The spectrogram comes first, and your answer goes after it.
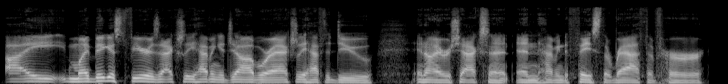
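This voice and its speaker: A man's voice: lowish voice, fairly even intonation, a little fast, fairly bright tone, clean tone, no room sound, studio quality. A man co-hosting a podcast over a video call, with easygoing, laid-back banter. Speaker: podcast co-host. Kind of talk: casual chat on a video call.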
